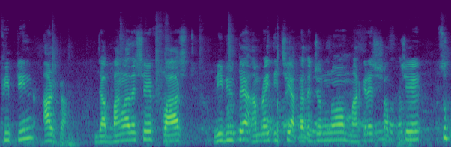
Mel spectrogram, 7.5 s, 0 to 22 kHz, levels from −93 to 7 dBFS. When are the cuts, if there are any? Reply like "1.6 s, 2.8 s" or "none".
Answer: none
